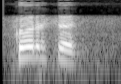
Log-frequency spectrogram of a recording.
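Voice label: "kursus", Indonesian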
